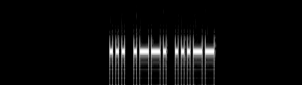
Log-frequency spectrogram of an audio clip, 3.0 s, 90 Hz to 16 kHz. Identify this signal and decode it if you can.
Morse code, heard as a keyed tone, about 38 wpm, 700 Hz. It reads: SP3
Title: Callsign Prefixes for Top 25 DXCC - 40wpm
